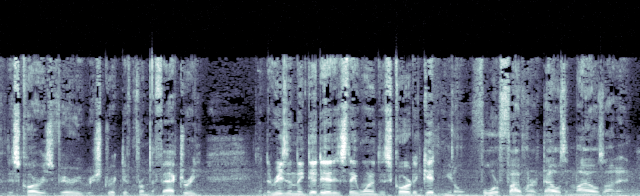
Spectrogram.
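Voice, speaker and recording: Against noticeable background noise, a man talks at a moderate pace with a dry sound that has no echo. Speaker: car hobbyist vlogger. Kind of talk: casual vlog chat. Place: car. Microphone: phone near.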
